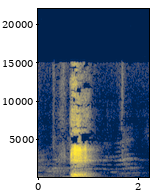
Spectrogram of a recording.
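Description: A man's voice saying a single short syllable about a second in, then a pause.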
